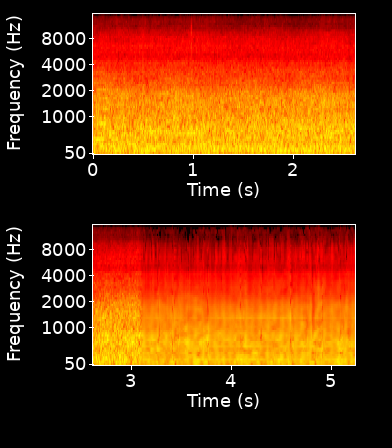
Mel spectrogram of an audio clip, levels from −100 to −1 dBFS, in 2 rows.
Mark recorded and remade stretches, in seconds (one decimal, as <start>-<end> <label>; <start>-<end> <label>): 0.0-3.1 recorded; 3.1-5.2 remade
